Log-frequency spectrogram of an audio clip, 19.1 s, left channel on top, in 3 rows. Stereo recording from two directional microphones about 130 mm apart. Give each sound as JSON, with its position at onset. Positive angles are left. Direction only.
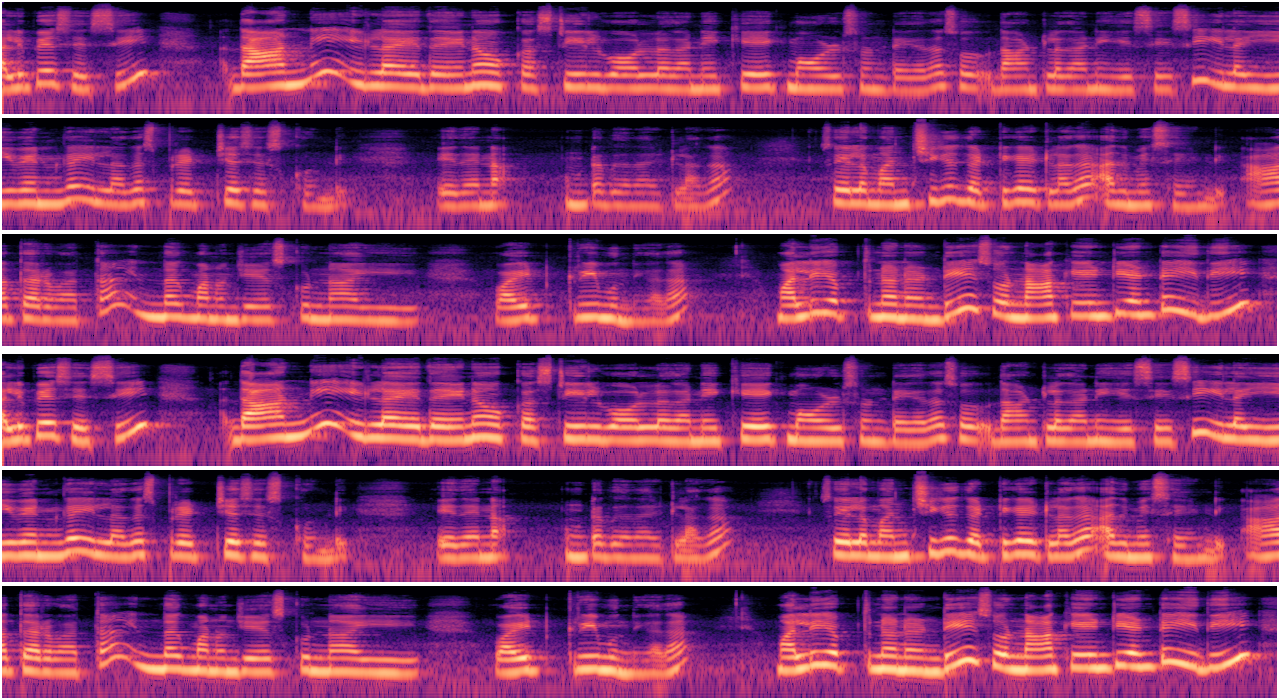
{"t": 0.0, "sound": "a woman's voice", "side_deg": -25}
